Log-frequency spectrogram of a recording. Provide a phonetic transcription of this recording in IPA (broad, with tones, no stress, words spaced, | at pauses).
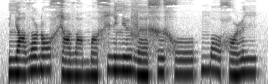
lʲɛ˨ðˤʊ˦ɳɔ˦ xi˨ðˤʌ˨mʌ˨ xi˦lʲø˦vɛ˨xɘ˦ xo˦ | mɔ˦˨xɔ˨ɭi˦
